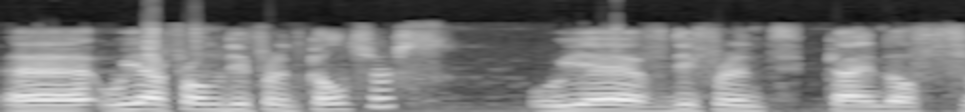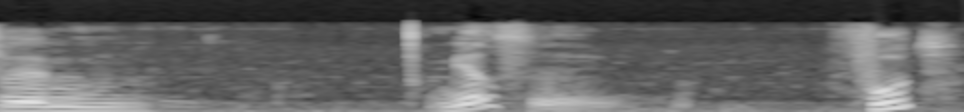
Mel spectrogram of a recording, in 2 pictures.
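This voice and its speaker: At a very slow pace, a man with a Portuguese accent and high pitch speaks with ordinary pitch variation over noticeable background noise. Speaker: sports coach and athlete. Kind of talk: seminar lecture. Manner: halting, many fillers.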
